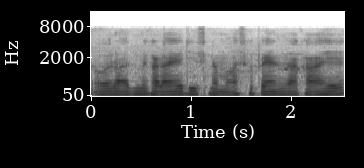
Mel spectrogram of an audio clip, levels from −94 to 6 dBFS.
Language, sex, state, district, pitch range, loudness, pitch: Hindi, male, Jharkhand, Sahebganj, 110-115 Hz, -17 LUFS, 115 Hz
